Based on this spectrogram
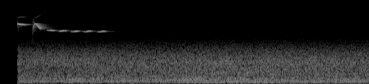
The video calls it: Blue Tit singing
